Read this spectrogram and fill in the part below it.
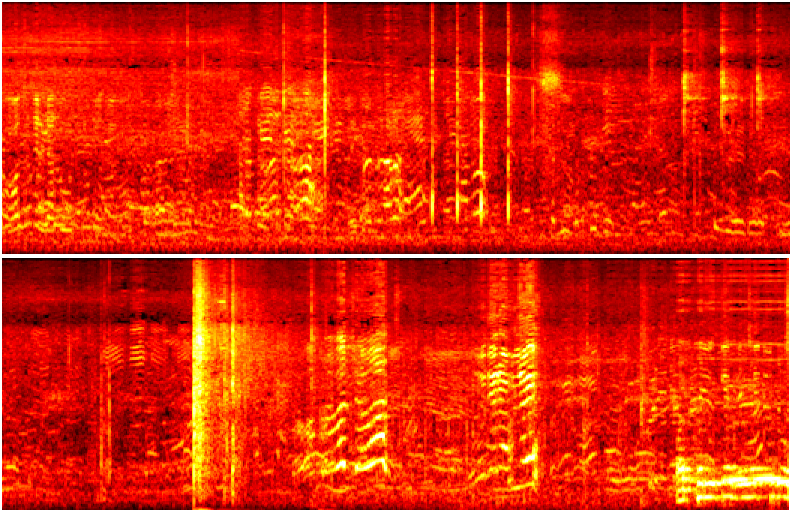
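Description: Young men and boys chatter and call out nearby, outdoors.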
